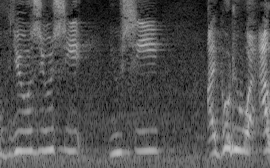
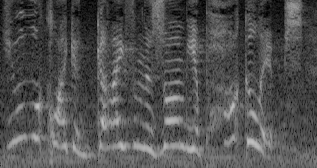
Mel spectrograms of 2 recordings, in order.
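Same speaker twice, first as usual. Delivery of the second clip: a lightly voiced little kid, higher; 6 semitones higher than usual. A small kid teasing the bandaged narrator, lightly higher. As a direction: pipe it up like a small first grader. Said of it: "he looked at me and he said".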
